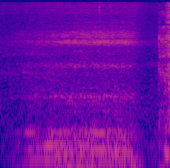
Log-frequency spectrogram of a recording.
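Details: One long, low, rattling snore on a breath, with a rough fluttering sound throughout: snoring.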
